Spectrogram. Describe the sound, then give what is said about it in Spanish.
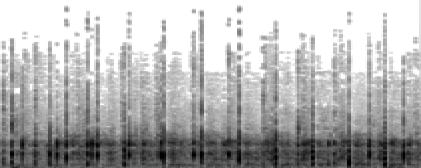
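An audience applauds in a steady patter of many overlapping hand claps, dense and moderately loud throughout, with a few sharper individual claps standing out and no voices. “Bueno, pero yo aplaudo a vosotras.”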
